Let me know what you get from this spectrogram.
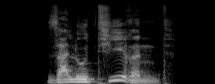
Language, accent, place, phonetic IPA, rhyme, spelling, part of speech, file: German, Germany, Berlin, [zaluˈtiːʁənt], -iːʁənt, salutierend, verb, De-salutierend.ogg
- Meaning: present participle of salutieren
